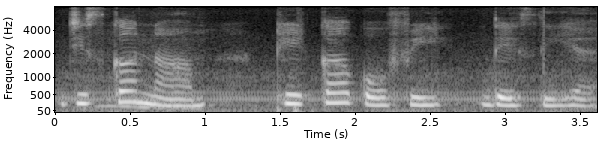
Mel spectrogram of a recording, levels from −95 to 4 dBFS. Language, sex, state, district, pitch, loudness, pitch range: Hindi, female, Punjab, Fazilka, 215 Hz, -16 LUFS, 195-255 Hz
